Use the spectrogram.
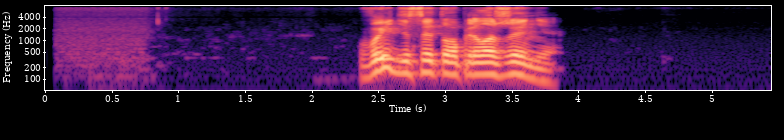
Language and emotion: Russian, angry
